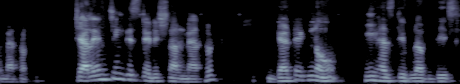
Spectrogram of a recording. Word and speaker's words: Gattegno: The silent way is the name of a method or approach, you can say, in language teaching devised by Caleb Gatten, Gattegno. Okay, the Bengali pronunciation you can see Caleb Gattegno.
